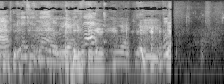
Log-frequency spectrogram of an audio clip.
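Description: Young girls laugh and chatter up close.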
